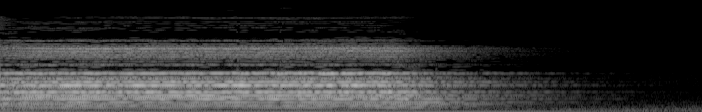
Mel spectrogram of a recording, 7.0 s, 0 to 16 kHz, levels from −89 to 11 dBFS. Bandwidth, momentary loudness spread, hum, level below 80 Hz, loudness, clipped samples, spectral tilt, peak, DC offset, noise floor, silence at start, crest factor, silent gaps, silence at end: 9.2 kHz; 12 LU; none; -62 dBFS; -24 LUFS; under 0.1%; -5 dB/octave; -12 dBFS; 0.3%; -62 dBFS; 0 s; 14 dB; none; 2.1 s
